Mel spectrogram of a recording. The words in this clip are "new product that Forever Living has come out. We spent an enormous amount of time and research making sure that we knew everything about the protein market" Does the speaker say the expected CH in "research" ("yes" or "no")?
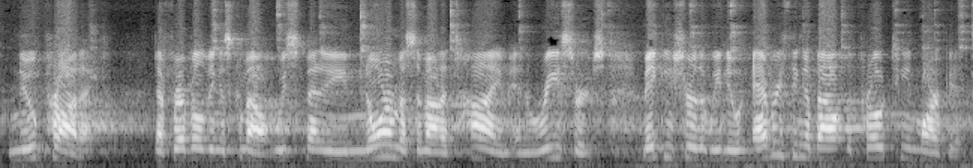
yes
